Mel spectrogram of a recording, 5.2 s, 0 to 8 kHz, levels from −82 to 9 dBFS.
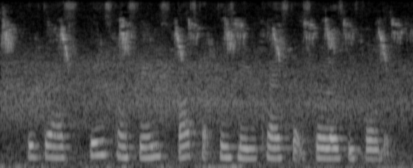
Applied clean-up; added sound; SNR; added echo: none; Bird vocalization, bird call, bird song; 4 dB; none.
